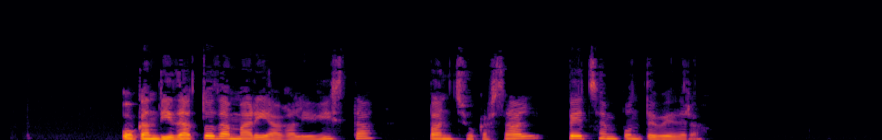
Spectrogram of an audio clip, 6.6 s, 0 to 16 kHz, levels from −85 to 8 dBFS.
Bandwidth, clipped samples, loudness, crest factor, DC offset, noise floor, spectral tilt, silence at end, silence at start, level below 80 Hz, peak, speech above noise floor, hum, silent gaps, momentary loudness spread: 9.6 kHz; under 0.1%; -21 LUFS; 20 dB; under 0.1%; -83 dBFS; -6 dB/octave; 1.35 s; 0.9 s; -72 dBFS; -2 dBFS; 63 dB; none; none; 13 LU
